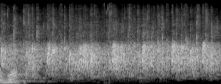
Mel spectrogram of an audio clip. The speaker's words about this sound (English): Yeah, okay, clap. Good.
